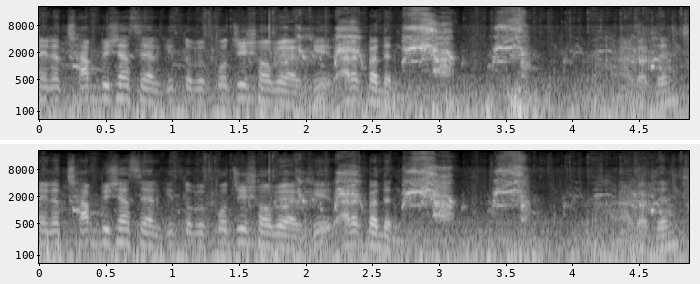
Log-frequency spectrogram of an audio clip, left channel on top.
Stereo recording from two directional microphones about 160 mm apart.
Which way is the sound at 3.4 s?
5° left (ahead or behind).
